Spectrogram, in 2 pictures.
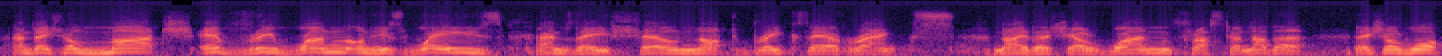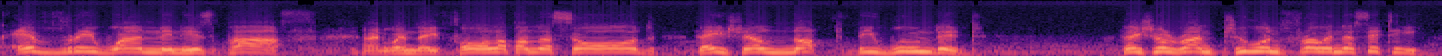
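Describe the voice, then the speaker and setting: An actor playing an anguished, urgent Old Testament prophet in a dramatized scripture recording, declaiming solemnly and theatrically in archaic English. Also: male voice, sits high, moderate pace, lightly acted, poor audio. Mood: foreboding. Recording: hissy unprocessed 1970s cassette transfer.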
